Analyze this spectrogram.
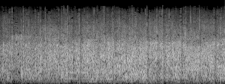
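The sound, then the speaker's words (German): Dense, steady audience applause fills an anti-fascist conference in Cologne, a continuous wash of many hands clapping at an even loudness for about two seconds without a break. “also bitte diese Bekundung von Sympathien und so weiter, könnt ihr euch das Ende aufheben oder vielleicht danach ein Schulterklopfen”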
